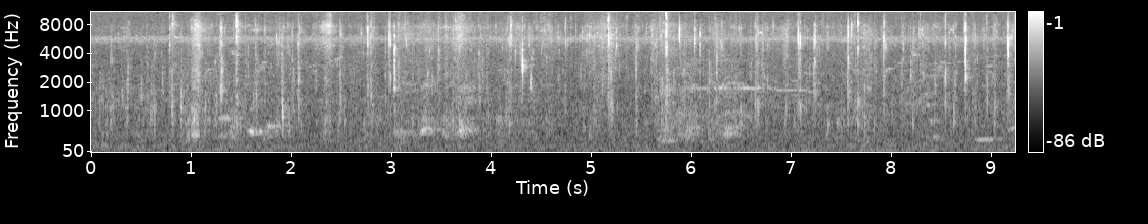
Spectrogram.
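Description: Several Siberian husky puppies lapping milk from a shallow plastic dish: many quick, irregular wet clicks and slurps, with a few soft grunts among them.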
